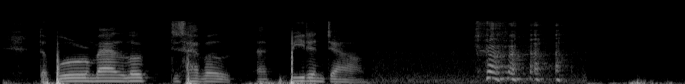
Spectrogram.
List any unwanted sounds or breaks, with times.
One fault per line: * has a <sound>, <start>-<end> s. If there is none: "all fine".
* has a laugh, 4.7-5.7 s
